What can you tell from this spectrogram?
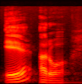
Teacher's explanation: এই স্বরধ্বনি দুটি উচ্চারণের সময় জিহ্বার অগ্রভাগ কিছুটা নিচের দিকে থাকছে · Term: নিম্ন মধ্য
